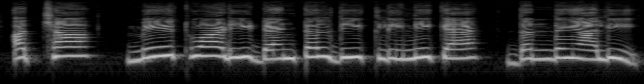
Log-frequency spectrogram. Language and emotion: Dogri, neutral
